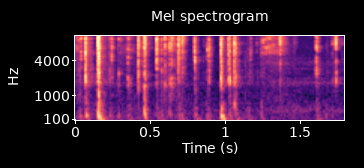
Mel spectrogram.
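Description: Quick, irregular clicks of typing on a computer keyboard, close and fairly quiet, with short bursts of keystrokes and brief pauses.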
